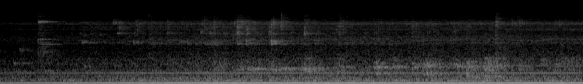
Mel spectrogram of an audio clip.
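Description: Beer pouring from a glass bottle into a stemmed glass, a continuous splashing gurgle that builds as the glass fills and foams.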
